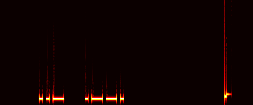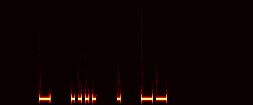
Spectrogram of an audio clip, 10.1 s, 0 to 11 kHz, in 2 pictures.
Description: Morse code, heard as a keyed tone, about 17 wpm, spaced as for 12 wpm, 700 Hz. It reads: UP THEM
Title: 2x Character Spacing - Top 200 Words - 17wpm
